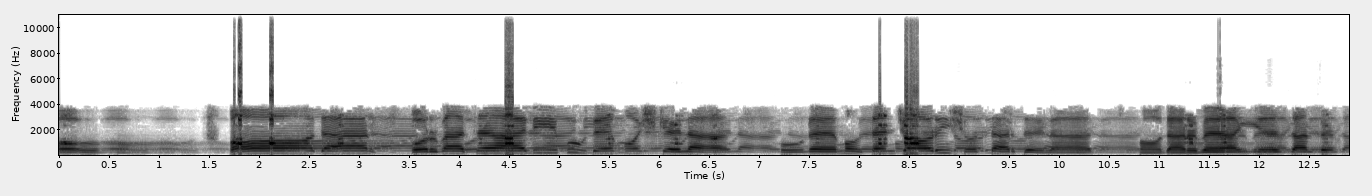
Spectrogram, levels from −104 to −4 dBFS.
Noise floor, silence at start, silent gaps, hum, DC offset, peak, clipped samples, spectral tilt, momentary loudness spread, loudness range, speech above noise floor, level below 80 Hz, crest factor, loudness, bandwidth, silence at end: -43 dBFS; 0 s; none; none; under 0.1%; 0 dBFS; 0.8%; -2 dB/octave; 18 LU; 5 LU; 28 dB; -56 dBFS; 14 dB; -14 LUFS; 11 kHz; 0 s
